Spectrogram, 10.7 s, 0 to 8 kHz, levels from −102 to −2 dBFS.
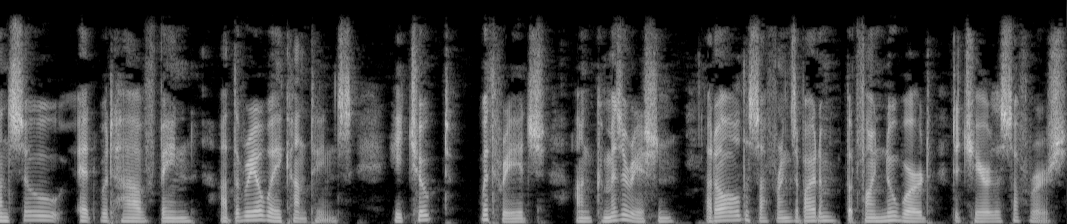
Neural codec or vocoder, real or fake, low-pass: none; real; 7.2 kHz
